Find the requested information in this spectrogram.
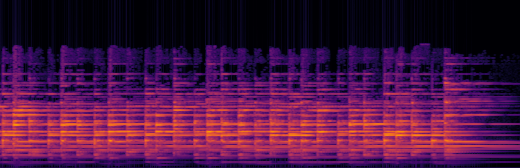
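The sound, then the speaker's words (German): A metal triangle struck with a metal beater rings out in a rapid, even roll of many bright strikes, a high shimmering tone held for about five seconds before fading away on its own. “Ich habe schon mal eine Triangel gespielt. Sie hört sich so an.”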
